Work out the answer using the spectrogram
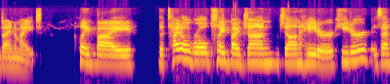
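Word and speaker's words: Heder: Heater, is that how you say his name?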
